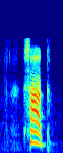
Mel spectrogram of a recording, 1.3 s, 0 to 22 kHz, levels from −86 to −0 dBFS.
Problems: constant background noise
